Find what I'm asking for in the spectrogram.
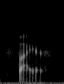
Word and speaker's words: FHIR: We're talking about HL7's Fast Healthcare Interoperability Resources, FHIR, pronounced fire.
